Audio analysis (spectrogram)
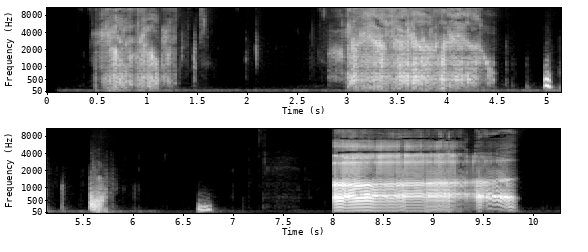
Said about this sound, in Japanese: ケツ穴にホーリーゲップ、ぶち込んでおきましたわ。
